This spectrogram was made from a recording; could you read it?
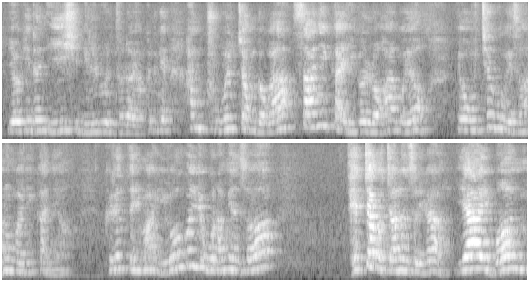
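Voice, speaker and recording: Older pastor preaching in an echoey hall. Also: male voice, high-pitched. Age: 70s. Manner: conversational storytelling, acts out quoted dialogue. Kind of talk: sermon with storytelling. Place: prayer retreat sanctuary. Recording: echoey hall, distant mic, faint noise.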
